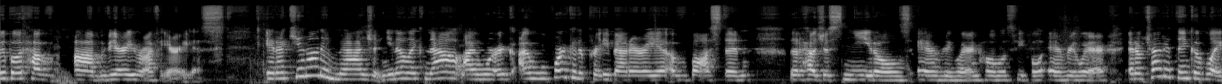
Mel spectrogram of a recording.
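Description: Talking at a fairly quick pace, a woman with a fairly high voice uses lively intonation over noticeable background noise. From Russia. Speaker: libertarian meetup organizer. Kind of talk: casual chat.

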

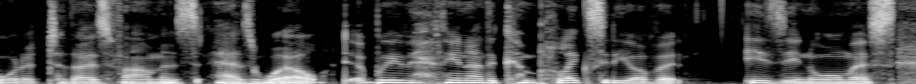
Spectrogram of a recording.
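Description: A dark, mellow tone with an Australian accent and fairly even intonation. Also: woman. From South Australia. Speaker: local councillor and geologist. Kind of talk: interview.

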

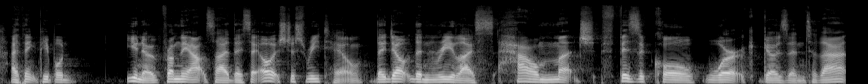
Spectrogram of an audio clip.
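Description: A man with an American accent has a plain, everyday voice and a fairly low pitch. He speaks at a fairly slow pace with ordinary pitch variation. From North Carolina. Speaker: retail executive. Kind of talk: interview conversation. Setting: in person, Airstream trailer.

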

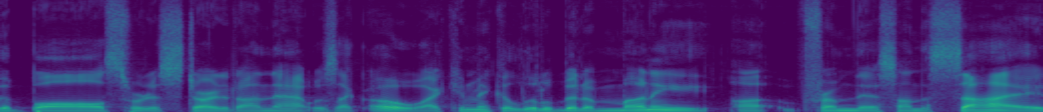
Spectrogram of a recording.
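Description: A man speaks at a moderate pace in a normal speaking voice, his pitch fairly low and its variation ordinary, on a very clean recording with a silent background. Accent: American. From Los Angeles, US. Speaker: musician and score mixer. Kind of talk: casual chat. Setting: studio.

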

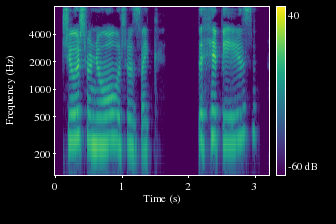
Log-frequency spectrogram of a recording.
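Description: In a raised, projected voice with an American accent, the speaker delivers a bright, sharp tone at a moderate pace with monotone, flat intonation, in a very clean, dry, close recording with a silent background and no echo. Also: woman. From US West Coast, Oregon. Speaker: volunteer coordinator. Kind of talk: casual chat.

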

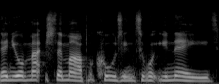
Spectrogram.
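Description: In a very clean recording with a silent background, a woman uses an ordinary speaking voice with ordinary pitch variation. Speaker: podcast co-host. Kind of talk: casual chat.

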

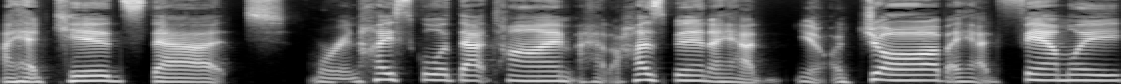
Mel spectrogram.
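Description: A woman with an American accent speaks at a fairly slow pace in a plain, everyday voice, her medium pitch showing ordinary variation, on a very clean recording with a silent background and a dry, close sound with no echo. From France and US. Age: 50s. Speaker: podcast host and weight loss coach. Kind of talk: solo podcast monologue.

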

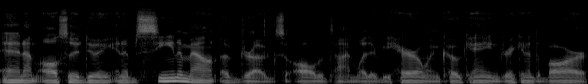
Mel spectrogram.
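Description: A man with a very deep, low pitch and vocal fry talks at a moderate pace, with ordinary pitch variation and hardly any pauses. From West Virginia, Huntington. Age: 30s. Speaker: army veteran in addiction recovery. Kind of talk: casual interview, personal testimony.

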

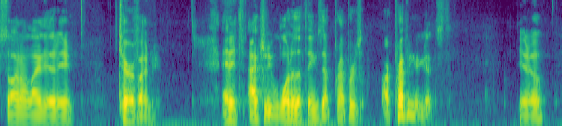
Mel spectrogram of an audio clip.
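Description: A man speaks at a fairly quick pace, broken by long, frequent pauses. The recording is very clean, with a silent background. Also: dry, close sound with no echo. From Miami, Florida, Cuban-American. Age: 30s. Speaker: video journalist. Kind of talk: casual chat.

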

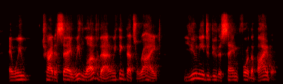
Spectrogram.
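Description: A man with an American accent speaks at a moderate pace in a fairly high, somewhat breathy voice with ordinary pitch variation. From Oklahoma City, US. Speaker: author. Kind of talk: interview.

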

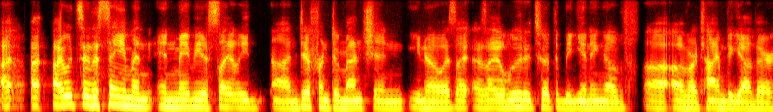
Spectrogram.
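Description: Fairly quick and with hardly any pauses, a man speaks at medium pitch while his loudness stays very even. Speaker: tech company CEO. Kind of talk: podcast interview. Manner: halting, many fillers.

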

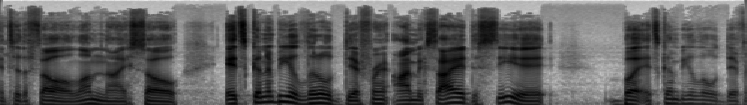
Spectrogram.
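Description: A man with an American accent at a very fast pace, dry and close with no echo, on a very clean recording with a silent background. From Seattle, then Las Vegas from age 13. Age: 30s. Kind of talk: casual chat.

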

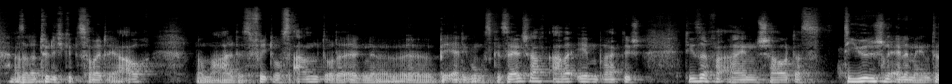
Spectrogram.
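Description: A man's voice with audible room echo. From Germany, near Frankfurt. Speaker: rabbi. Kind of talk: interview. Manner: hesitant, many fillers.

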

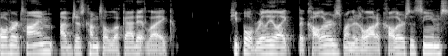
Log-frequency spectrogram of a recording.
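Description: A man with an American accent and a plain, everyday voice, medium pitch with ordinary variation, at a moderate pace on a very clean recording with a silent background. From Massachusetts. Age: 30s. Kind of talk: casual chat. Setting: in person.

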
